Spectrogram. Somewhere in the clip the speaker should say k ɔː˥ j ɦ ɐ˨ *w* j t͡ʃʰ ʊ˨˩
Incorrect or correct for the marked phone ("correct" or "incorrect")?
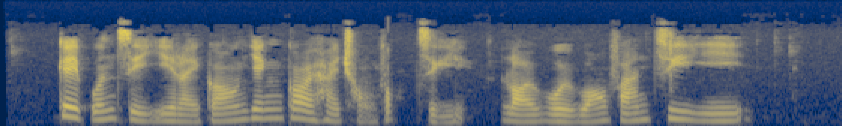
incorrect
